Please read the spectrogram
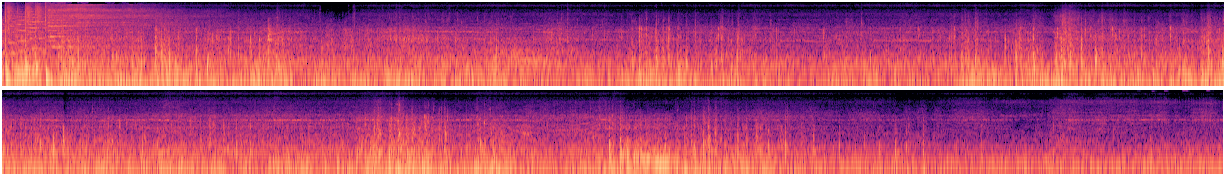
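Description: Mountain bike riding down a leaf-covered dirt trail: steady tyre and ground noise with wind on the microphone, broken by occasional sharp knocks and rattles from the bike over bumps. Music ends just after the start.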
